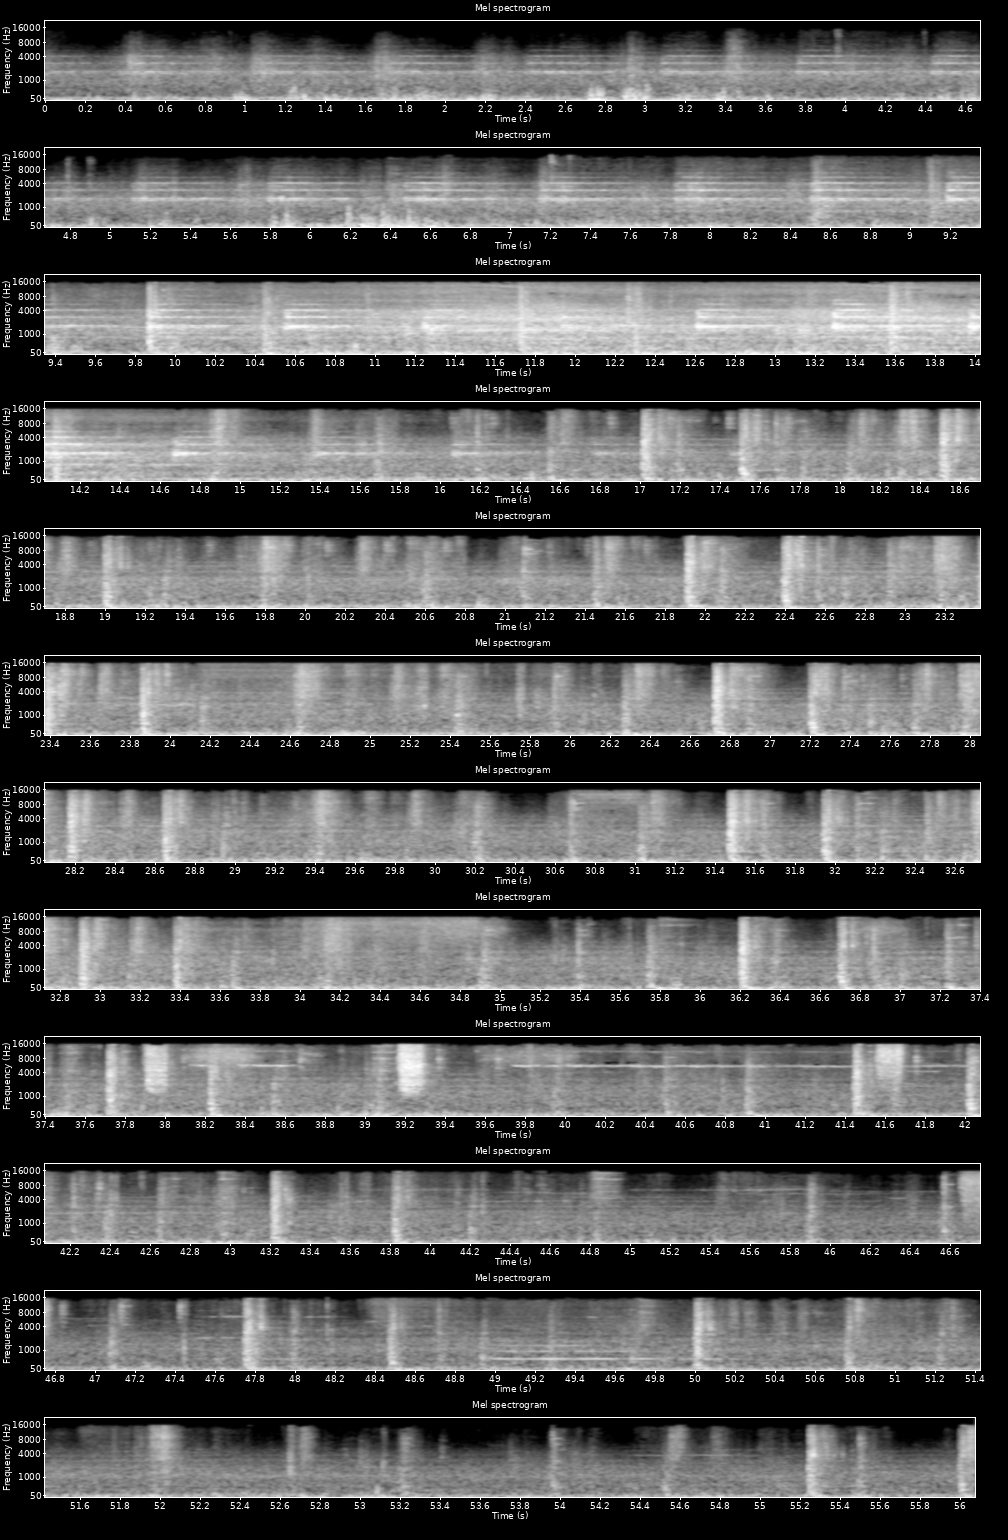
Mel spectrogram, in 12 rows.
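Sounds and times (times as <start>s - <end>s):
train rumbling over rails: 0.0s - 56.0s.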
